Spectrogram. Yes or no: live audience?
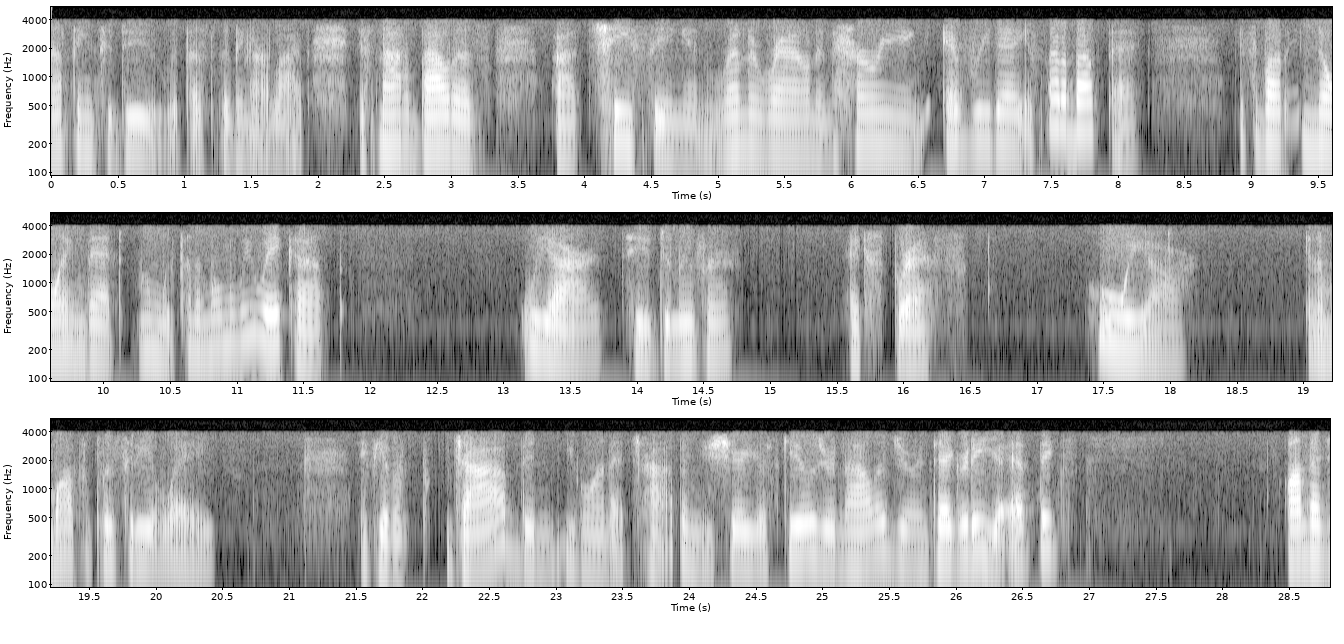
no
